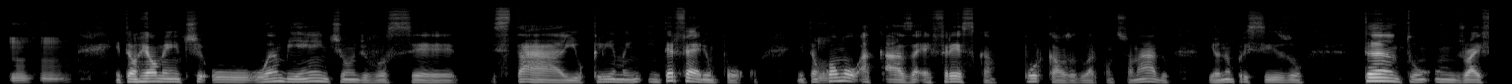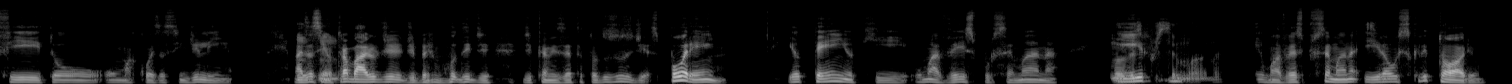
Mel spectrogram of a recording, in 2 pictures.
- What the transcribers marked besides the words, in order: in English: "dry-fit"; tapping; other noise
- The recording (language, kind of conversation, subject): Portuguese, unstructured, Como você escolhe suas roupas para um dia relaxante?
